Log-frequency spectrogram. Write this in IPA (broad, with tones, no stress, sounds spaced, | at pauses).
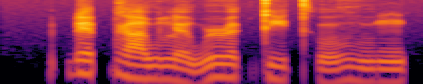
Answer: ɓ ɛ˦˥ p̚ ɣ a˧ w l ə˨˩˦ w ɹ ə˦˥ k̚ t̪ i˧ t̪ʰ o˧˥ ɣ u˧ ŋ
